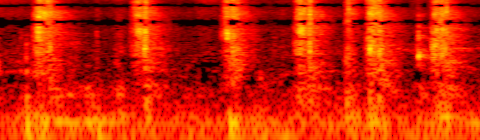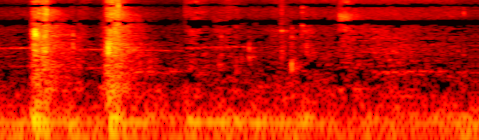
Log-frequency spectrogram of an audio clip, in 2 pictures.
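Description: Gloved hand pressing and patting a ball of pastry dough flat on a floured wooden cutting board: about nine short, crisp pats in the first four and a half seconds, then quieter handling.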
